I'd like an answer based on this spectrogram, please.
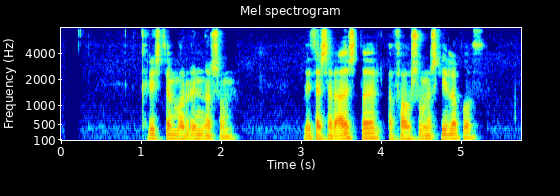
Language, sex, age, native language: Icelandic, male, 50-59, Icelandic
